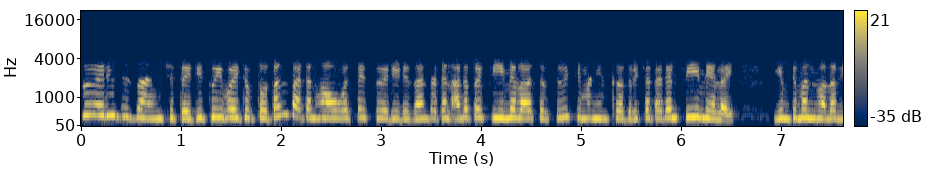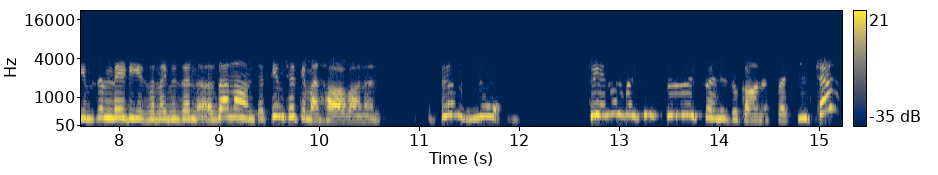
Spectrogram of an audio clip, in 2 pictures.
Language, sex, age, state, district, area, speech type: Kashmiri, female, 30-45, Jammu and Kashmir, Srinagar, urban, conversation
